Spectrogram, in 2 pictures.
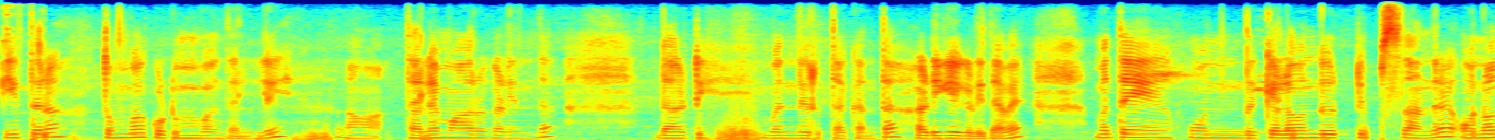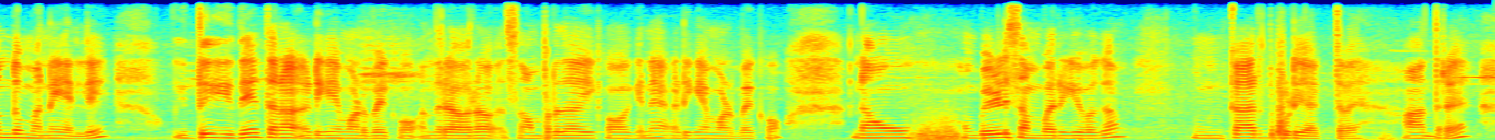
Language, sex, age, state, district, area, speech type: Kannada, female, 18-30, Karnataka, Chamarajanagar, rural, spontaneous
